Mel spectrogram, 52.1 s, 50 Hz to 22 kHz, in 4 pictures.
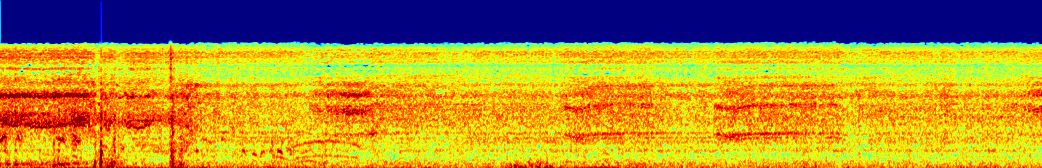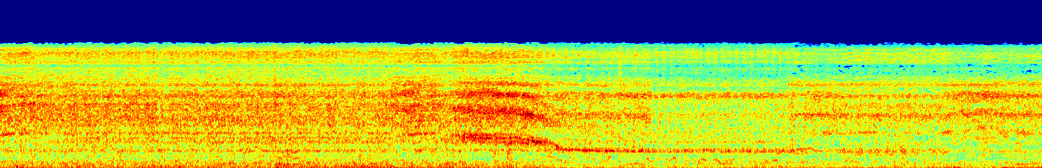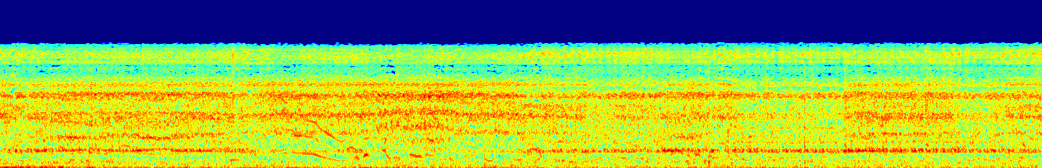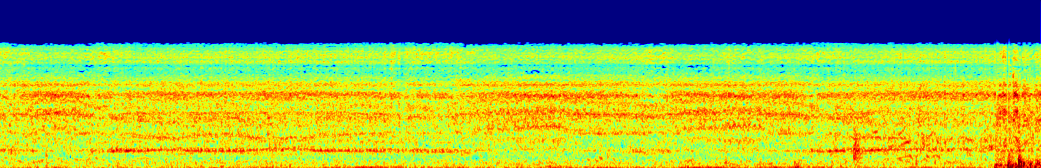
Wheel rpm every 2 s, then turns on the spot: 280, 240, 230, 230, 230, 230, 230, 230, 230, 200, 120, 110, 120, 110, 110, 120, 120, 110, 110, 110, 110, 110, 110, 120, 110, 110.
none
